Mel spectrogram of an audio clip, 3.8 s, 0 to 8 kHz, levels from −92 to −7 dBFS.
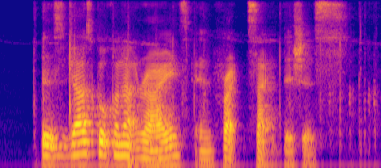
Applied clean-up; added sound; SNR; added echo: neural mask model RNNoise.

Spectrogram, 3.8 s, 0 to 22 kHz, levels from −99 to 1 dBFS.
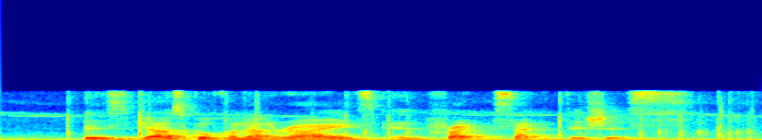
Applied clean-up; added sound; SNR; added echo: none; Fireworks; 9 dB; none.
